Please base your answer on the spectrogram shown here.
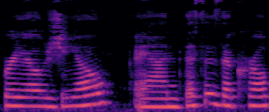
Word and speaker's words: Briogeo: So I'm pretty sure this is pronounced Briogeo, and this is the Curl Charisma Rice Amino and Avocado Hydrating Shampoo.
